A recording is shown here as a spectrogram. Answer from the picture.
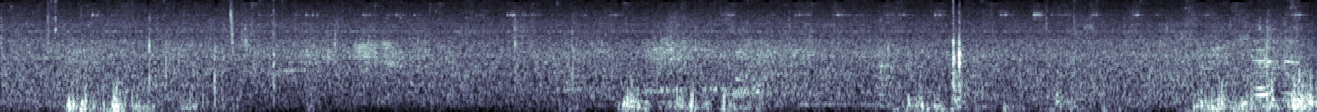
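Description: Faint outdoor ambience with brief, distant voices heard now and then.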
